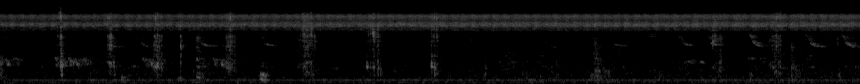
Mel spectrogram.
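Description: Raw okra being bitten and chewed: a string of short, crisp crunches at an uneven pace. Under it runs a steady high chirring of insects.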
